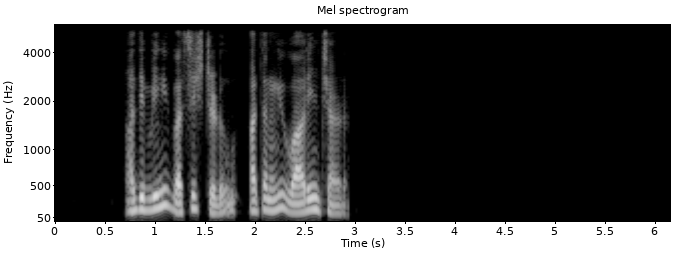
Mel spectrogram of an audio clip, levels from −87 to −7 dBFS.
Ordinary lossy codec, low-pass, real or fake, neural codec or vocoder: none; 5.4 kHz; fake; codec, 16 kHz, 1 kbps, FunCodec, trained on Chinese and English, 50 frames a second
